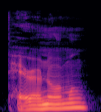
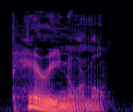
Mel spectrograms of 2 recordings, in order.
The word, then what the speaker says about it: paranormal: Dude, I don't know if you do this every time, but you just said paranormal. You pronounced it perinormal.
